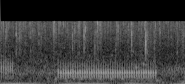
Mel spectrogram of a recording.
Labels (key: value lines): label: biophony, croak
recorder: SoundTrap 500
